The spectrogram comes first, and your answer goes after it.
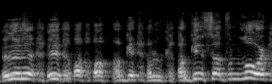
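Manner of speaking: loud, stammering mock trance; theatrical church seer. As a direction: fake a spirit taking hold, hammed-up. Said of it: "all this fancy stuff even in church".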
